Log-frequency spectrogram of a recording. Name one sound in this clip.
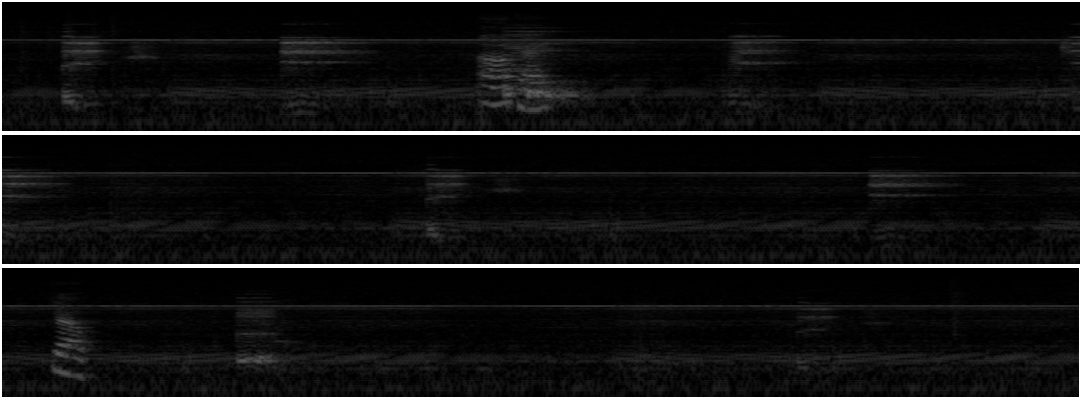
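A steady high electronic whine comes from a television.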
